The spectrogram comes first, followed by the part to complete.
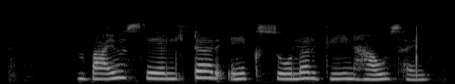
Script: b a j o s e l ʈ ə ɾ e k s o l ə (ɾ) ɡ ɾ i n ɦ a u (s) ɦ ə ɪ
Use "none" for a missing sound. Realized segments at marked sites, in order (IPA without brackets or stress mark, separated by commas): ɾ, s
